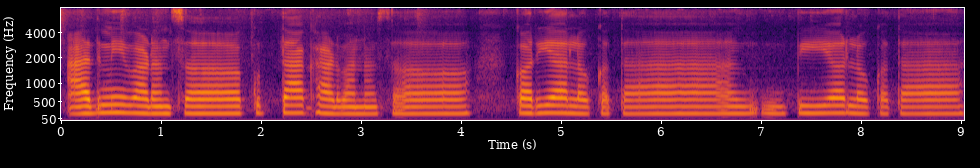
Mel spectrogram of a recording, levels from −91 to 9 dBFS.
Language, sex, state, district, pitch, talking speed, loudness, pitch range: Bhojpuri, female, Uttar Pradesh, Ghazipur, 185 Hz, 75 wpm, -19 LUFS, 180-195 Hz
